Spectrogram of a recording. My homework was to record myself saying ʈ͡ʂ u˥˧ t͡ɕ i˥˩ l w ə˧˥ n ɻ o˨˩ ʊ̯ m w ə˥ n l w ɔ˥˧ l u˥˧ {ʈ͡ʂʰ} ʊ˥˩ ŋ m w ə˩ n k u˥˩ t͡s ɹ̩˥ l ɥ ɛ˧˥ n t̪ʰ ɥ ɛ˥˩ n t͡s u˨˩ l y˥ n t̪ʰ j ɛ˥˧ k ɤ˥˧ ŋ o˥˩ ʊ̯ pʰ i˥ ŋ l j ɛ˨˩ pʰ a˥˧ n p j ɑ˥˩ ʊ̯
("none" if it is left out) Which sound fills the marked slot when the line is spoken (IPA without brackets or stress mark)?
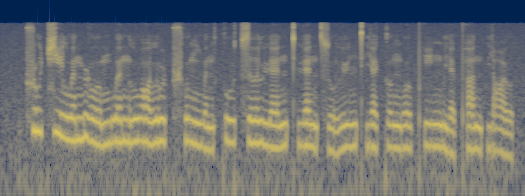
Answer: ʈ͡ʂʰ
